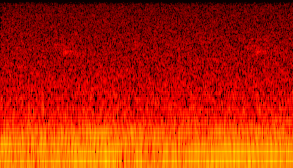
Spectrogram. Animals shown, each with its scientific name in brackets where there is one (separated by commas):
Yellow-bellied Flycatcher (Empidonax flaviventris)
